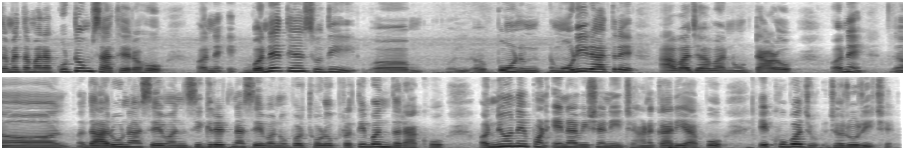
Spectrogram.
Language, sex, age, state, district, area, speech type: Gujarati, female, 45-60, Gujarat, Ahmedabad, urban, spontaneous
